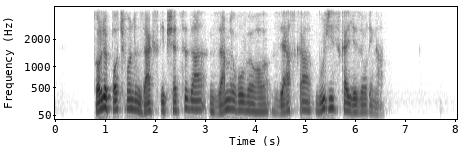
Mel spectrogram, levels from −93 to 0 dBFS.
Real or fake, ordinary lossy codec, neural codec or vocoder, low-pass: fake; Opus, 64 kbps; codec, 16 kHz, 0.8 kbps, ZipCodec; 3.6 kHz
